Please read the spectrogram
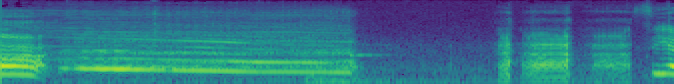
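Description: RV hydraulic leveling-jack pump whining as the rear jacks ground and take the weight, its pitch sinking slowly under the load, then cutting off about two seconds in. A few short clicks follow.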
